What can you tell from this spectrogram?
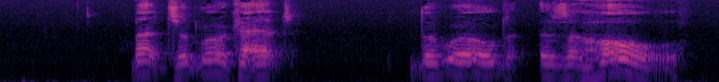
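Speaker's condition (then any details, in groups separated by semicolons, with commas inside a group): Dystonia and cerebral palsy; hard-to-diagnose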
